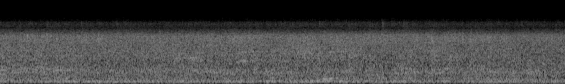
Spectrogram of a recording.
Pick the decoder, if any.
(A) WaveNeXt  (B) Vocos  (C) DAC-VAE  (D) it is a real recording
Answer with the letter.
D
